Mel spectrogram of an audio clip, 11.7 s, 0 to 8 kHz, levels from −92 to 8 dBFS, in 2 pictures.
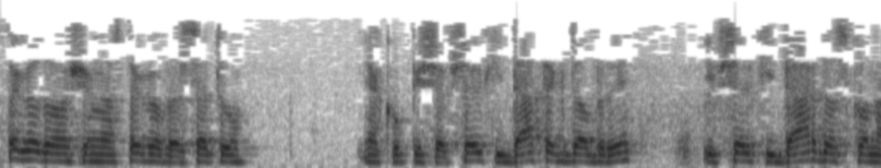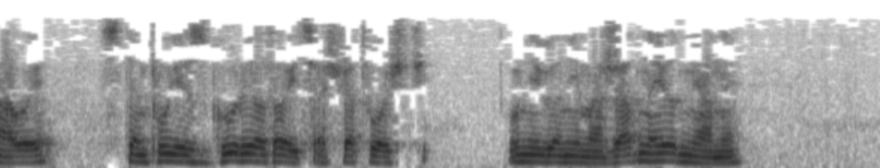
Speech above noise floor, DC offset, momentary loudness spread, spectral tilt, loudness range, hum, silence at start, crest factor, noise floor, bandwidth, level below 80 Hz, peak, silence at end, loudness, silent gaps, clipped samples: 31 dB; under 0.1%; 8 LU; -11.5 dB/octave; 2 LU; none; 0 s; 14 dB; -44 dBFS; 5.8 kHz; -46 dBFS; 0 dBFS; 0.95 s; -13 LUFS; none; under 0.1%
